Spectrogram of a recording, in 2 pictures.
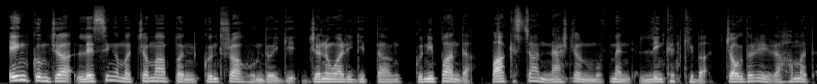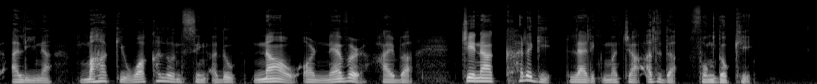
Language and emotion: Manipuri, neutral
